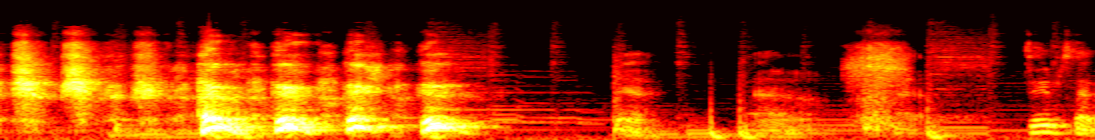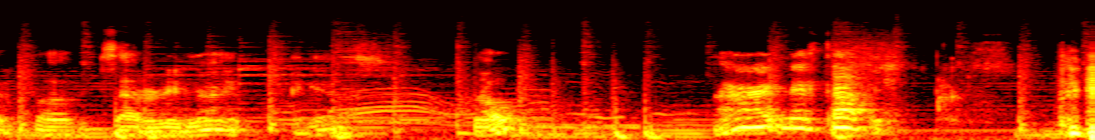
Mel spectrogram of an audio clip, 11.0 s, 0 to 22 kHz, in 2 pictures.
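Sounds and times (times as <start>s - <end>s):
person imitating a drug dog panting and sniffing: 0.0s - 2.6s
speech: 1.0s - 2.4s, 5.2s - 8.3s, 9.1s - 10.1s.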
